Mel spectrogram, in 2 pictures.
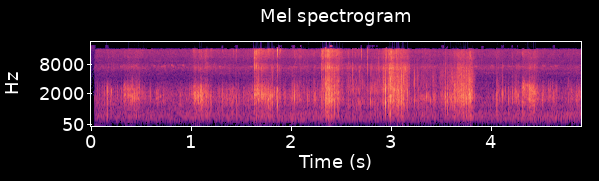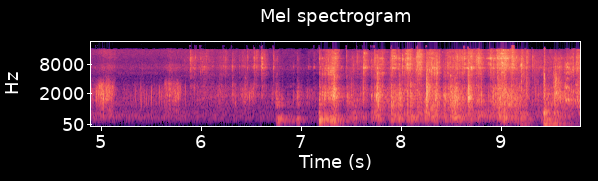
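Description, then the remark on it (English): Keys jangle and clink in a series of short, irregular bursts alongside footstep-like shuffling, growing louder and busier toward the end, with no one speaking. “Jangling keys.”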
